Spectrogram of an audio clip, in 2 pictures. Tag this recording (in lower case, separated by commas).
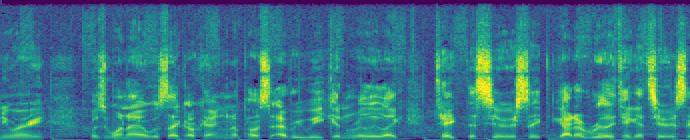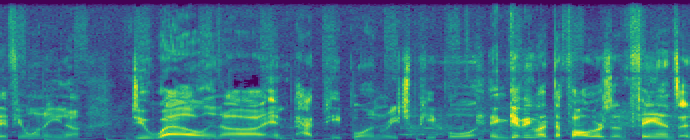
music, speech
